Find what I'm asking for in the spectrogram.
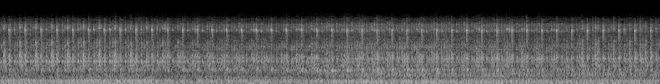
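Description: Steady idle with a regular light knock about three times a second running through the whole clip, a knocking engine.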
